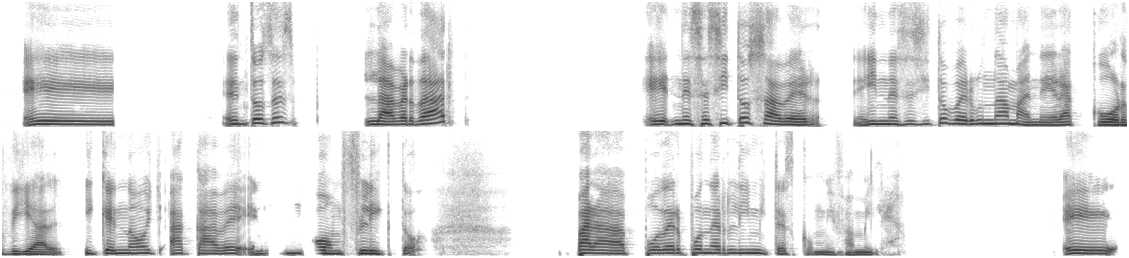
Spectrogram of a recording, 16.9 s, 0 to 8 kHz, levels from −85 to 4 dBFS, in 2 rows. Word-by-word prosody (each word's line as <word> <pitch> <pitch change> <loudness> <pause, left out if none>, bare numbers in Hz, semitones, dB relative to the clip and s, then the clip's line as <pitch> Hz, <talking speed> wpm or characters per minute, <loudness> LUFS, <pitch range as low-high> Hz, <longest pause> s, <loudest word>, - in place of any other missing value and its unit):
Eh, 195 0 +1 0.8
entonces, 265 +7 -1 0.5
la 190 -1 +4
verdad 220 - +3 1.5
eh, 195 +1 +1
necesito 235 +7 0
saber 190 -8 +2 0.2
y 195 +5 +1
necesito 205 +5 -1
ver 230 -2 +1
una 235 +1 +2
manera 165 -4 0
cordial 160 -4 +2
y 180 -3 -2
que 195 +4 +2
no 200 +1 +1
lle 210 - -6
acabe 185 0 -1
en 165 +2 -4
un 190 +1 -1
conflicto 180 -2 +1 1.1
para 195 -3 +4
poder 205 +2 -1
poner 215 -2 -1
límites 210 -6 -1
con 140 0 -6
mi 135 - -1
familia. 130 +1 -4 1.2
Eh. 190 0 +3
195 Hz, 105 wpm, -22 LUFS, 180-210 Hz, 1.5 s, la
